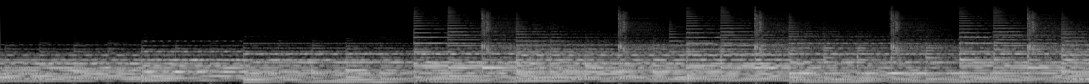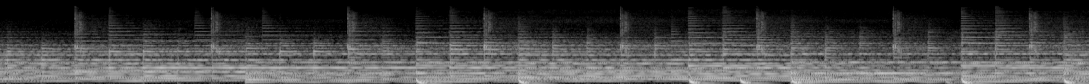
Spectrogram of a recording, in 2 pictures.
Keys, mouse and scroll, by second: 1.5 click, 10.3-11.2 scroll down 1, 13.2-13.7 scroll down 1, 15.0 click, 20.1 click.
